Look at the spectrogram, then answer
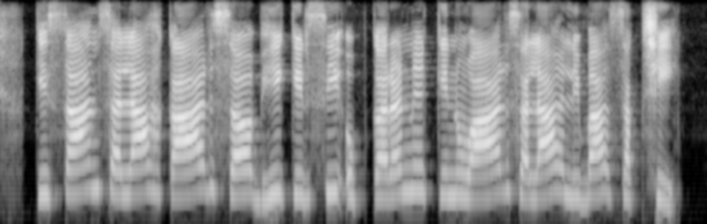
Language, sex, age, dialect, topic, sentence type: Magahi, female, 25-30, Northeastern/Surjapuri, agriculture, statement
